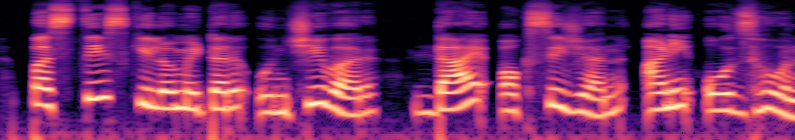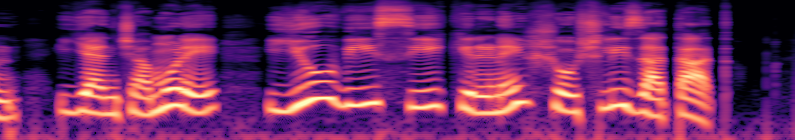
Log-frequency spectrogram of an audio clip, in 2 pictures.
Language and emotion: Marathi, neutral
